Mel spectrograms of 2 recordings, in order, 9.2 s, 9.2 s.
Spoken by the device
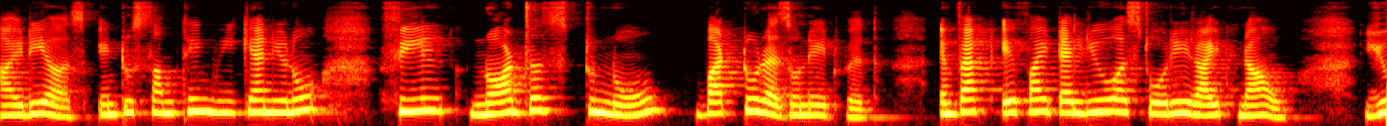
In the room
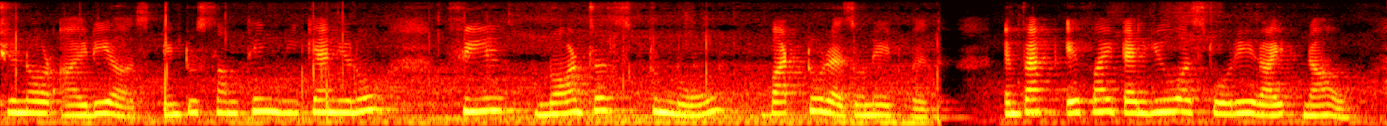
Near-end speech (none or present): none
